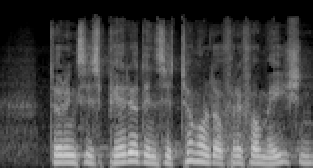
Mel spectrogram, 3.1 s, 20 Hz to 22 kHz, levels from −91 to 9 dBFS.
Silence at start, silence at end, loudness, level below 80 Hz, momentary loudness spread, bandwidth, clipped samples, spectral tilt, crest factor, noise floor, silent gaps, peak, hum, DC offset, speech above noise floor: 0.5 s; 0 s; -19 LUFS; -54 dBFS; 5 LU; 14 kHz; under 0.1%; -5.5 dB/octave; 16 dB; -50 dBFS; none; -4 dBFS; none; under 0.1%; 32 dB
